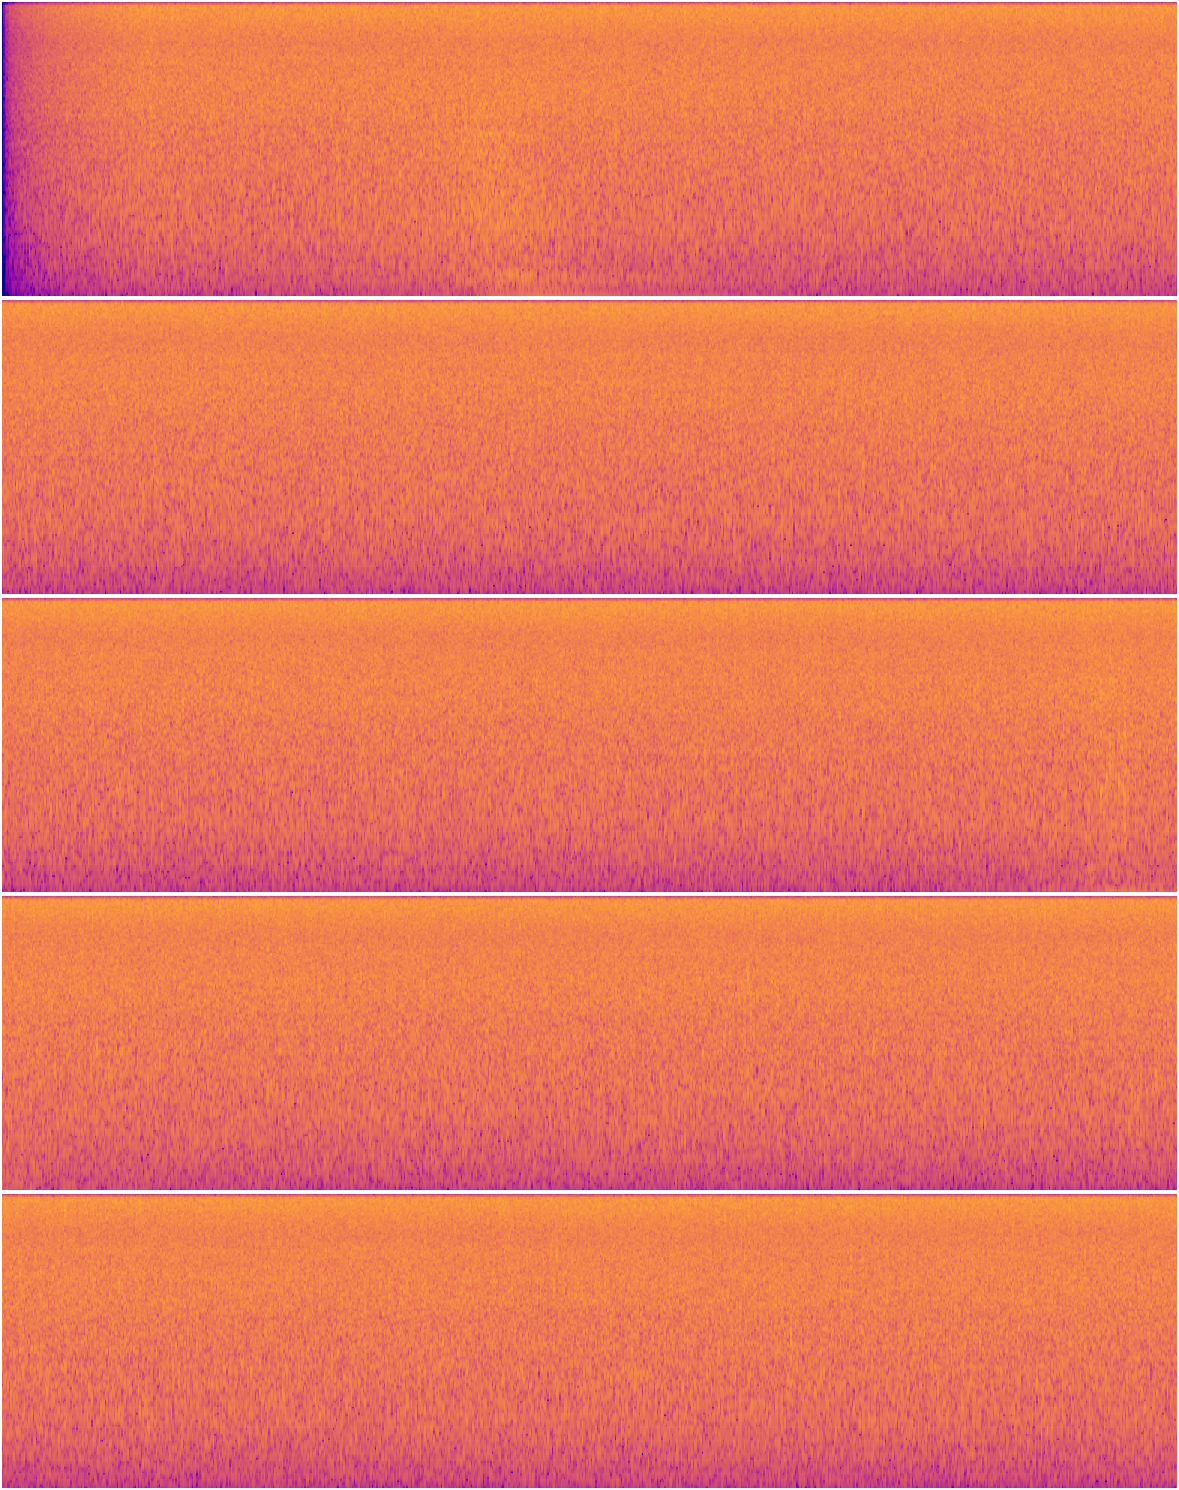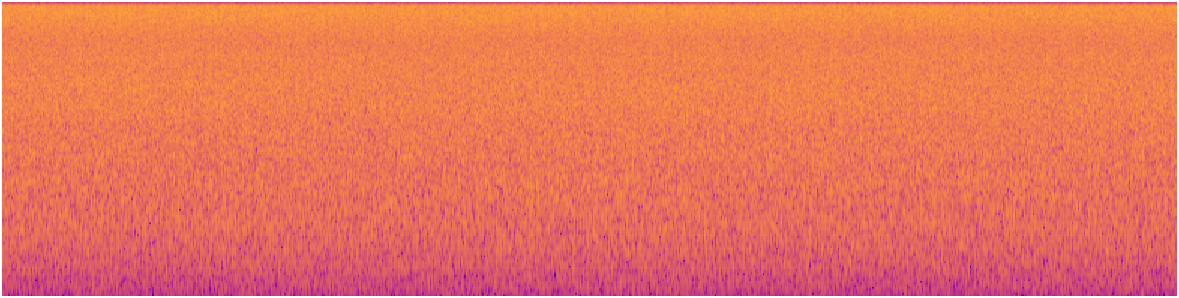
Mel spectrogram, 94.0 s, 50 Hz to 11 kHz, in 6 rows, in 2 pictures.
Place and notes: {
  "title": "Zhonggua Rd., Puli Township - Streams and traffic sound",
  "date": "2016-04-26 13:28:00",
  "description": "Streams and traffic sound\nZoom H2n MS+XY",
  "latitude": "23.95",
  "longitude": "120.91",
  "altitude": "576",
  "timezone": "Asia/Taipei"
}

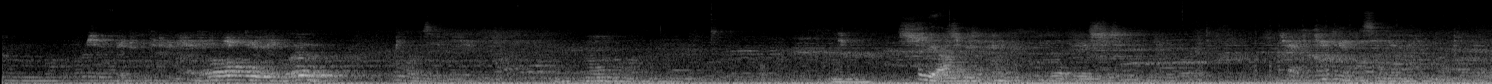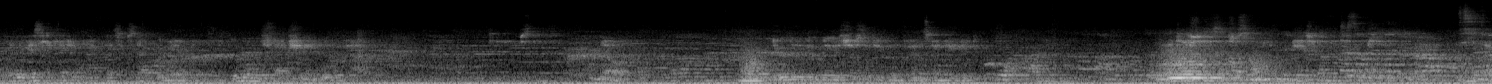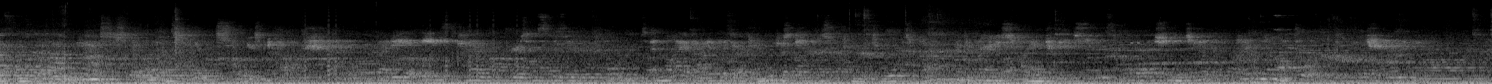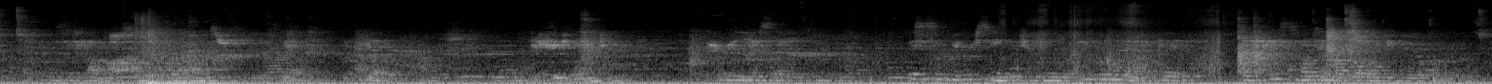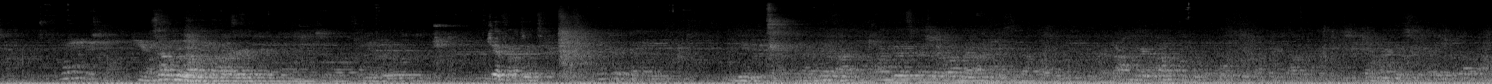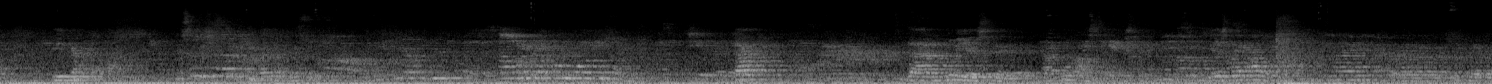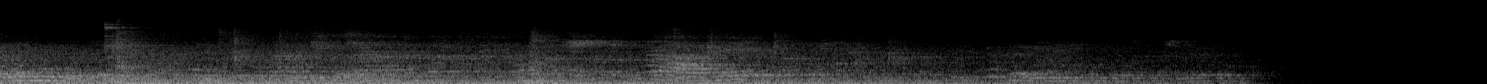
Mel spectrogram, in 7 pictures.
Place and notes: {
  "title": "Cetatuia Park, Klausenburg, Rumänien - Cluj-Napoca - Hotel Belvedere - Foyer-Bar",
  "date": "2013-11-21 14:30:00",
  "description": "At the Foyer - Bar of the Hotel. The sound of a televison plus some music from the bar reverbing in the stone plated hall like open room. A waiter walking along serving two customers.\nSoundmap Fortess Hill/ Cetatuia - topographic field recordings, sound art installations and social ambiences",
  "latitude": "46.77",
  "longitude": "23.58",
  "altitude": "395",
  "timezone": "Europe/Bucharest"
}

